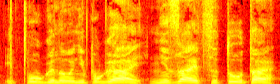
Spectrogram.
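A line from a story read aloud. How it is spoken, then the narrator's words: Growled. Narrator (Russian): рыкнул Высотин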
